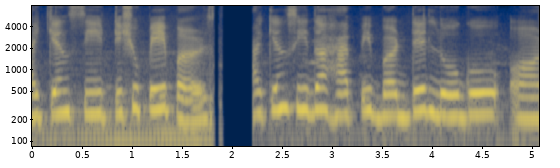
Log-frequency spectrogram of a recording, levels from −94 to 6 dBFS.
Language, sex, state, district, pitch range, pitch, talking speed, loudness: English, female, Haryana, Jhajjar, 230-270 Hz, 245 Hz, 165 wpm, -14 LUFS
